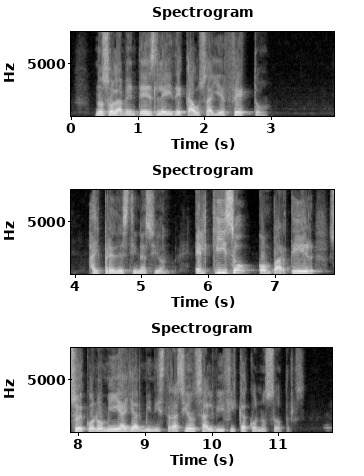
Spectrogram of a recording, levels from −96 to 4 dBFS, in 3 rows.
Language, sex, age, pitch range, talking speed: Spanish, male, 50-69, 135-190 Hz, 100 wpm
